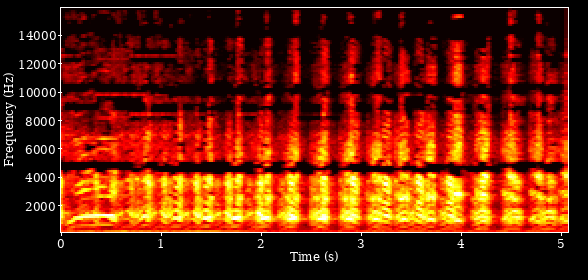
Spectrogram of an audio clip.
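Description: Two gulls giving their long call: a rising opening note, then a fast run of short, repeated laughing calls, about six a second.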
